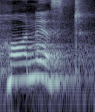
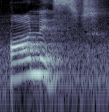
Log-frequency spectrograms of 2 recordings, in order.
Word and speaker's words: honest: sound we don't say honest h is silent honest similarly ear so we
